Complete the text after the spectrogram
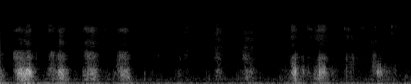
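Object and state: Denim fabric scratched.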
